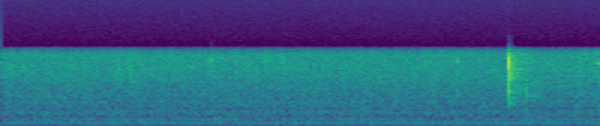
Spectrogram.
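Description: Faint steady electrical hum and hiss, with one sharp click a little before the end as a hard cured clear-cast resin star is handled and knocks against a hard surface.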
